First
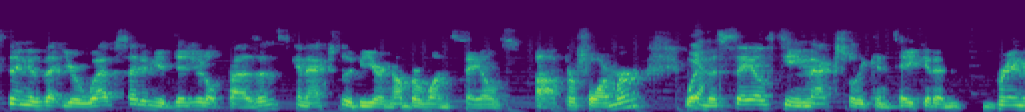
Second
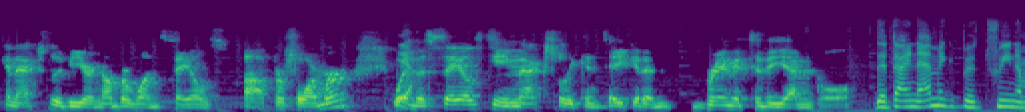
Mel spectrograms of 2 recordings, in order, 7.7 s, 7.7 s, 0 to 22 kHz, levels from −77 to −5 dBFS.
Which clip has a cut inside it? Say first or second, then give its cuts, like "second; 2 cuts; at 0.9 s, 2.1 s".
second; 1 cut; at 6.4 s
